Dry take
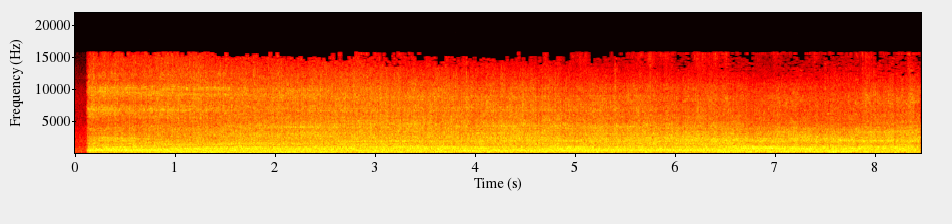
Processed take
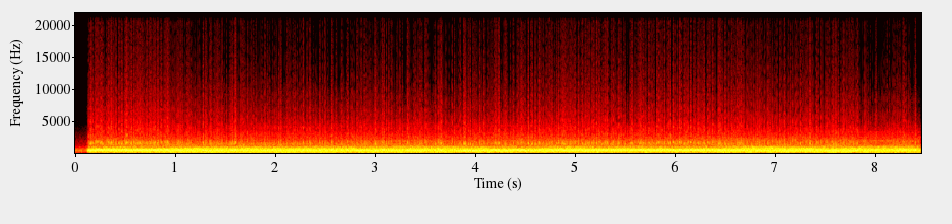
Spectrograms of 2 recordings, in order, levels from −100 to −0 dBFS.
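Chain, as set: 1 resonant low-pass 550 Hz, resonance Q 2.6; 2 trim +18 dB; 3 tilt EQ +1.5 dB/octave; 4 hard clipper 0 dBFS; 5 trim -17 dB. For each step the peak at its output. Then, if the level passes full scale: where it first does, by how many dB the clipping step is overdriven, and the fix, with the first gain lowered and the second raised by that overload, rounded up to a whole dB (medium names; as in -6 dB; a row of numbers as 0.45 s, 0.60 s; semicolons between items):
-8.0 dBFS, +10.0 dBFS, +9.0 dBFS, 0.0 dBFS, -17.0 dBFS; step 2, 9.0 dB; step 2 +9 dB, step 5 -8 dB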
